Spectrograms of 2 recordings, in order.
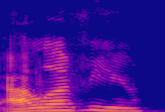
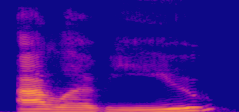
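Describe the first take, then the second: First: The voice falls at the end like a statement. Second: The voice rises at the end like a question. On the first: The speaker sincerely declares love. The speaker calls it right. "That sounds good" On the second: The speaker doubts or questions the love. The speaker calls it wrong. "that don't sound too good. The question mark changes the whole meaning"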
